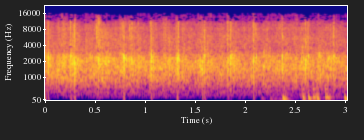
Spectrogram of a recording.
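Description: A room full of people claps steadily for a few seconds, a dense patter of many hands with individual sharp claps popping out, fairly close and moderately loud.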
